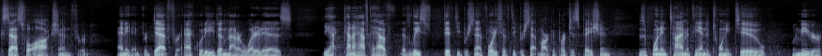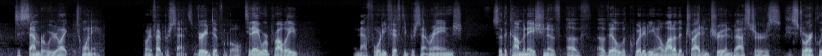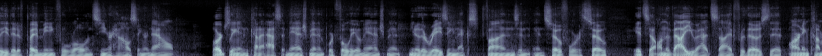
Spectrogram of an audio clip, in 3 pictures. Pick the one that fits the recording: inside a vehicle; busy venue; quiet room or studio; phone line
busy venue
